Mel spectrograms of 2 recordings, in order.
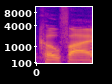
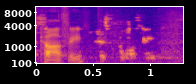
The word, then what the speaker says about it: Ko-fi: Some people call it Ko-Fi. It is Coffee.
